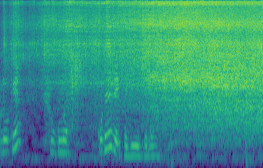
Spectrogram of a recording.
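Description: Dry rice grains pour into a metal wok.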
